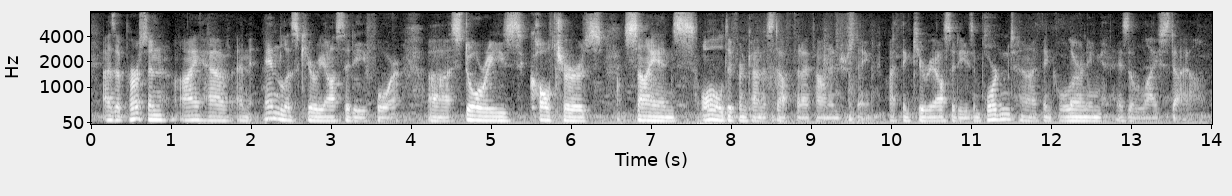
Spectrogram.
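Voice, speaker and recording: Audible room echo and noticeable background noise are present. A man with a fairly low pitch speaks with fairly even intonation. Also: moderate pace. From Turku, Finland. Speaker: podcaster. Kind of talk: interview. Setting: improvised studio at a festival.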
